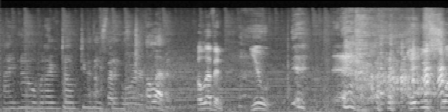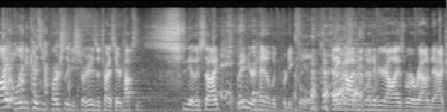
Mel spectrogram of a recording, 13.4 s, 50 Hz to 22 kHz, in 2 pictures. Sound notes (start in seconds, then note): 5.0 grunts; 8.8 ssss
